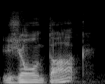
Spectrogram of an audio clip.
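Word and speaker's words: Jeanne d'Arc: do number two next the name joanna dark was taken from the french pronunciation of joan of arc pronunciation is apparently jean-dark and that is also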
